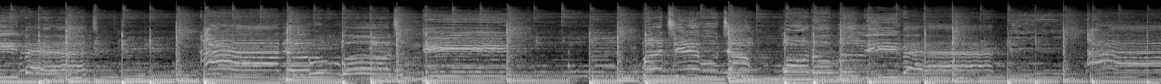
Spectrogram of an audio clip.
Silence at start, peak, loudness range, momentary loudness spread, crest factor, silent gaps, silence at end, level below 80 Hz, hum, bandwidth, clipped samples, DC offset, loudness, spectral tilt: 0 s; 0 dBFS; 1 LU; 6 LU; 16 dB; none; 0 s; -26 dBFS; none; 19.5 kHz; under 0.1%; under 0.1%; -17 LUFS; -4 dB/octave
